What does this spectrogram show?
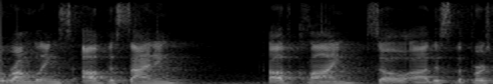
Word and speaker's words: Klein: Klein, it rhymes with shine, so Klein.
